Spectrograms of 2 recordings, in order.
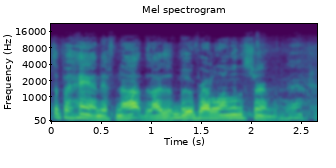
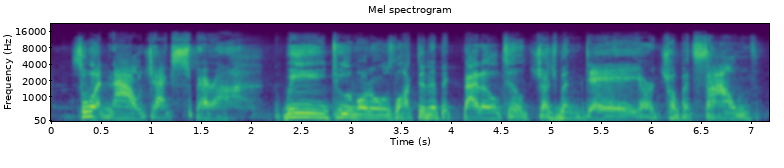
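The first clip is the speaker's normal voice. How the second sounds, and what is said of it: Imitation of pirate character Barbossa. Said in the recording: “my Barbosa imitation”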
